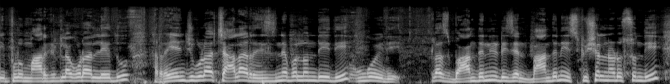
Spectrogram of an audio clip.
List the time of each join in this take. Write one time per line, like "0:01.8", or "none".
0:03.6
